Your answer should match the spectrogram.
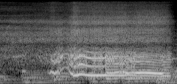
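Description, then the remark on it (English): A voice mimics a loud nose blow into tissues: one drawn-out, honking nasal blast with a wavering, buzzy tone and breathy hiss, lasting just over a second. “And he takes a package of tissues out and blows his nose really loud.”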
